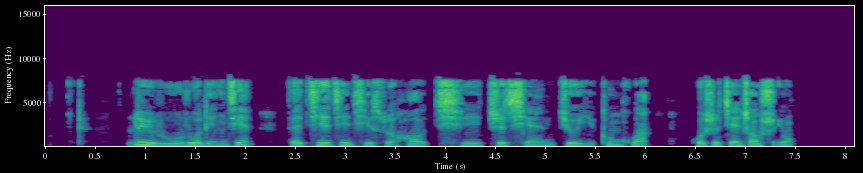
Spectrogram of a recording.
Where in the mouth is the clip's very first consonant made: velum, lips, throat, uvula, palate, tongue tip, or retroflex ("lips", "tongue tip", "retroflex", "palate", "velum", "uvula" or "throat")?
tongue tip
